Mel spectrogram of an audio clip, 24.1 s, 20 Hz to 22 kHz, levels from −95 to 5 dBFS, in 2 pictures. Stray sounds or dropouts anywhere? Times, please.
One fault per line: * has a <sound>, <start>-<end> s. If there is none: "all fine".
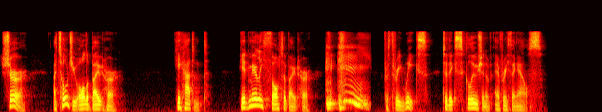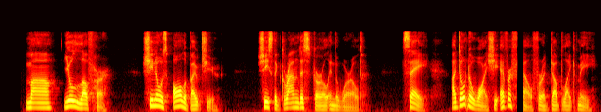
* has a throat clearing, 6.5-7.4 s
* has a dropout, 22.4-22.5 s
